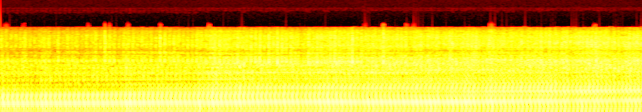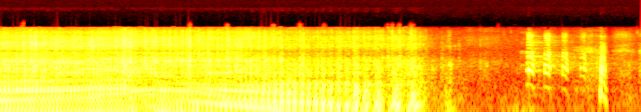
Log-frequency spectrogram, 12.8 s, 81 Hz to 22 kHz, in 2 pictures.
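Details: Buick 3.8 (3800) V6 running with one connecting rod removed, a hole in the block and little oil after a crash-derby blowup; loud lumpy roar with heavy uneven clatter, then dies suddenly after about a minute, smoke and oil blown out.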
